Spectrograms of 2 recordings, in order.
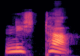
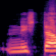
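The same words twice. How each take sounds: First: निष्ठा with aspirated "tha"; correct aspiration. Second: निष्ठा ending in unaspirated "ta"; common mispronunciation. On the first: Teacher models निष्ठा for pupils, aspirated "tha". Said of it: "क्या बोलना है?". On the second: Teacher mimics pupils' निष्ठा, said "nishta". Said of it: "निष्ठा बोल देते हैं हम". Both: Shown as a demonstration.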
